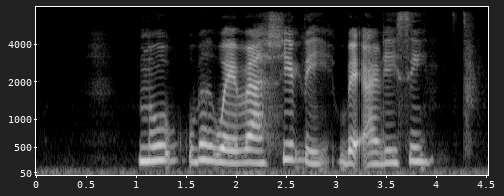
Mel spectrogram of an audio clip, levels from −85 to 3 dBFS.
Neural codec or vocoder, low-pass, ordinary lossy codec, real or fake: autoencoder, 22.05 kHz, a latent of 192 numbers a frame, VITS, trained on many speakers; 7.2 kHz; MP3, 48 kbps; fake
